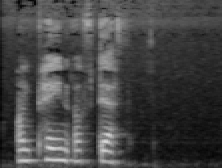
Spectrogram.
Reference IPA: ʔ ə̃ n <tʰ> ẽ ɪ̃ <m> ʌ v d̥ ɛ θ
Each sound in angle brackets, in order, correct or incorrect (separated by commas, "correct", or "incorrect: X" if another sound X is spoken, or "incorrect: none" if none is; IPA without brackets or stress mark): incorrect: pʰ, incorrect: n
